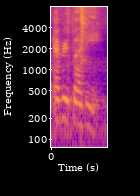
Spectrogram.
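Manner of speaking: normal talking voice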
